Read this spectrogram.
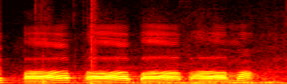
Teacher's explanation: ठीक है, अब आते हैं यहाँ पर दोनों होठों से, यानी कि ओष्ठीय, ओष्ठीय यानी कि यहाँ पर दोनों होठों से बोले जाने वाले व्यंजन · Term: ओष्ठीय व्यंजन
